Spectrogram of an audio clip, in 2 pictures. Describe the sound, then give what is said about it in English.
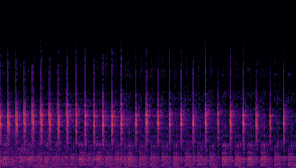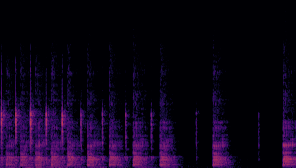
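A prize wheel spins on a panel quiz show, its clicker ticking in a long run of rapid, evenly spaced clicks that gradually slow and spread out until the wheel comes to rest. “would you just please spin the wheel for Sam Cass?”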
